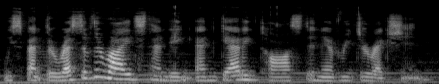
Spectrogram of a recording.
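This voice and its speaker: A woman's voice: fairly low pitch, normal speed, a bit bright, faint music behind, low-quality recording. A woman reading a children's storybook aloud, expressively acting out the dialogue. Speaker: storybook reader.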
